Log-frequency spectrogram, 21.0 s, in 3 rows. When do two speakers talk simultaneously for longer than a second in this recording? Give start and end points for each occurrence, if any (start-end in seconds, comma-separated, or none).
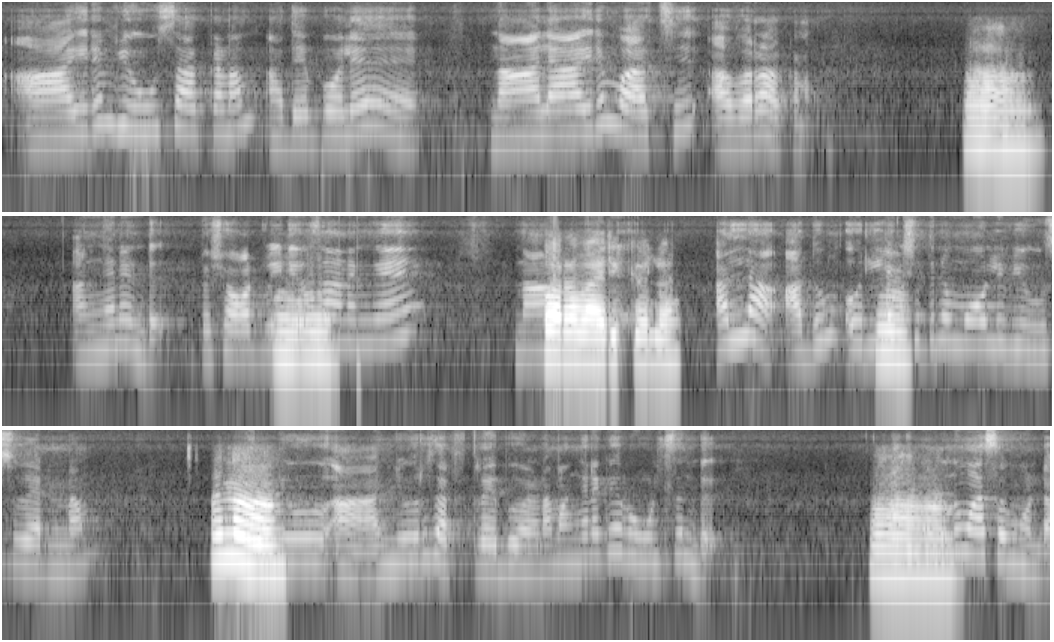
none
